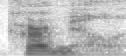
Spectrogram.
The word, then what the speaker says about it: Carmel: Carmel. It's called Caramel. Emphasis on the second.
